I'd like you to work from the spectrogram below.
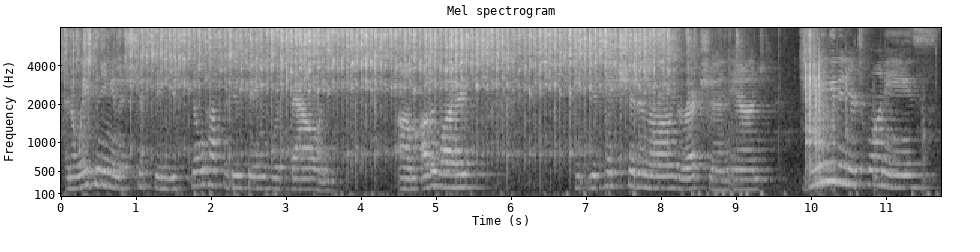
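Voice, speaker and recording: A woman's voice: mid-range voice, unhurried, echoey room, very noisy. A middle-aged woman giving a casual tarot reading, blunt and profane, with emphatic repetitions. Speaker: tarot reader.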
